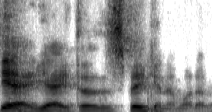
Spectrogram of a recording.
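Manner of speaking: ordinary talk, nothing marked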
